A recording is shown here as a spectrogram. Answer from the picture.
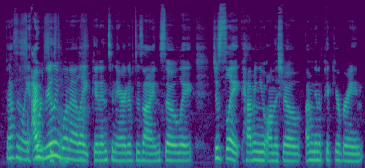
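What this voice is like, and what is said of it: Hoarse voice cutting in and out. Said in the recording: “my voice is going in and out”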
